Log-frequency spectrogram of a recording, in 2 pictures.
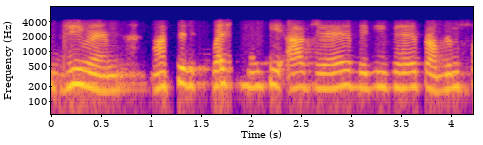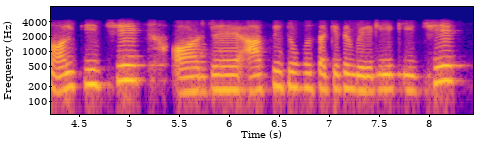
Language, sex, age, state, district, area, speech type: Hindi, female, 45-60, Uttar Pradesh, Sitapur, rural, conversation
